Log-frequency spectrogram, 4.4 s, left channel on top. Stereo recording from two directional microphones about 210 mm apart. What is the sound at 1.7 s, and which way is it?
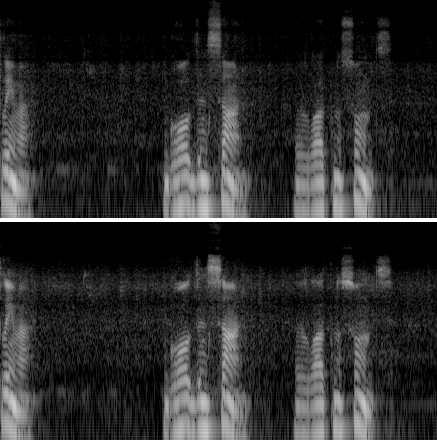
Speech, 10° left (ahead or behind).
